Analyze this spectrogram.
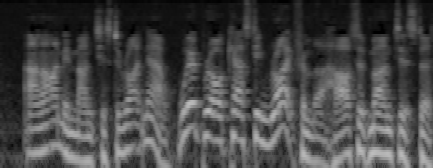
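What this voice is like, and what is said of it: Put-on radio presenter voice. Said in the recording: “That was my radio voice.”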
